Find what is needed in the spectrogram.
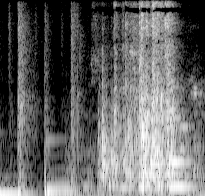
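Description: Background music with a plucked bass line, then, about a second in, a kitchen cutlery drawer rattling as metal utensils clatter inside it and a small metal strainer is taken out.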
